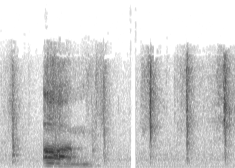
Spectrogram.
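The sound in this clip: Tarot cards are shuffled in a quick riffle burst, followed by a few soft taps and clicks as the deck is squared.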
